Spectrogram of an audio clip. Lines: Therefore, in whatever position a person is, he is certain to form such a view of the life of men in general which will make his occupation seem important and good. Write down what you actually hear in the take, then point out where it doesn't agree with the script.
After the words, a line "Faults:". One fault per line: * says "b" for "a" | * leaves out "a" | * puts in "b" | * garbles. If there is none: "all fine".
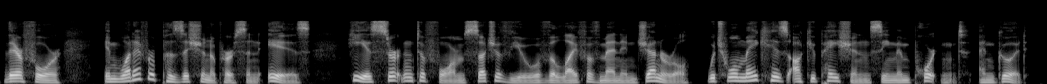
Therefore, in whatever position a person is, he is certain to form such a view of the life of men in general which will make his occupation seem important and good.
Faults:
all fine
